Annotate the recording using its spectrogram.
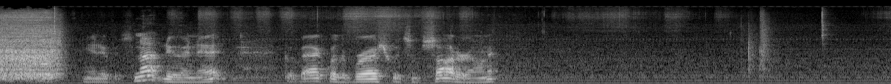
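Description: A gas torch flame hisses steadily.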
